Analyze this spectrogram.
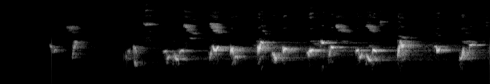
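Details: Yellow-vented bulbul (trucuk) giving bubbly, chattering notes, starting with two short phrases after a pause, then a steady run of quick, slurred warbles with fainter high squeaks over them.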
